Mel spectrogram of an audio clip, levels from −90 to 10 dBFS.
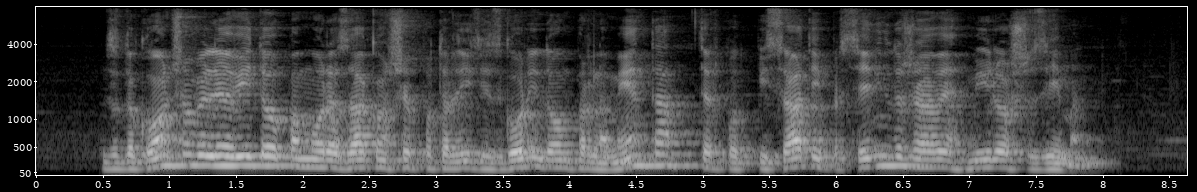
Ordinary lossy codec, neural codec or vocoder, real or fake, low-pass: none; none; real; none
